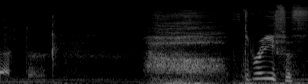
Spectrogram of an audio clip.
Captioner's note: sighs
